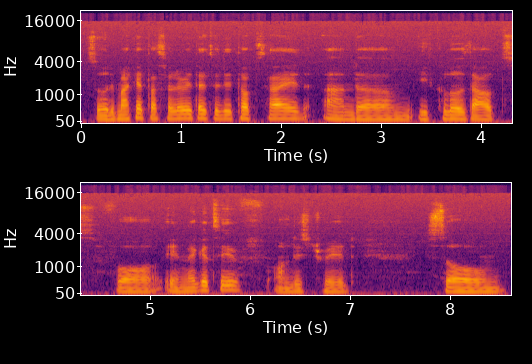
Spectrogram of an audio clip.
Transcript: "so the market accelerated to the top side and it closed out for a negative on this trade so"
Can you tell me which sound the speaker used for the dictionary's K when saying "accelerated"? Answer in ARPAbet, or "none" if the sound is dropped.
none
